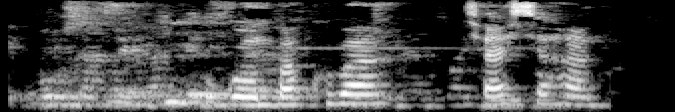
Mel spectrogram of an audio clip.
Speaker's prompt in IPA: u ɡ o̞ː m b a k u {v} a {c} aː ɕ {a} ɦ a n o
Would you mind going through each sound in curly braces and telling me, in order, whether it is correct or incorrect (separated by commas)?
incorrect, correct, correct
